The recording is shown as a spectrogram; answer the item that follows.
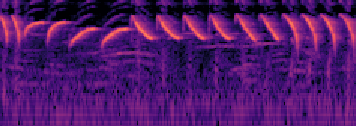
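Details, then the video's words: Canary lure song for silent canaries: slurred rising and falling whistles, then a steady row of bright downward-sweeping notes, about four per second. "Pancing kenari dengan ini dijamin kenari bisu ikut gacor"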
